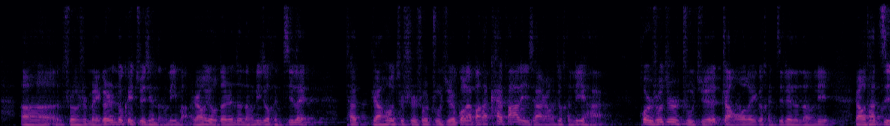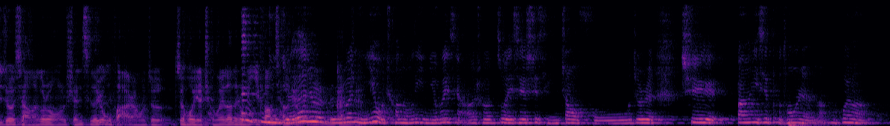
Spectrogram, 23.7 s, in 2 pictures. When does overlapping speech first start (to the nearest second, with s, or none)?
15 s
